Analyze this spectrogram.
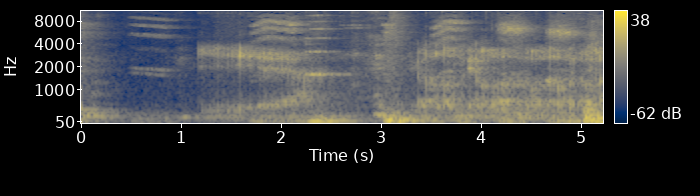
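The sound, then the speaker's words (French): Throaty mouth noises, burps, grunts and gurgling voiced tones, made as experimental music by a German duo, shifting irregularly in pitch and texture with short breaks between louder bursts. “Ce sont des sons, des bruits de bouche.”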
